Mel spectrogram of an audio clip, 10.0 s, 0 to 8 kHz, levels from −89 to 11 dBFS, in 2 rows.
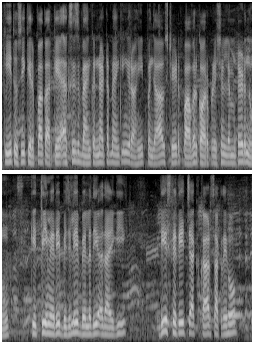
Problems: constant background noise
